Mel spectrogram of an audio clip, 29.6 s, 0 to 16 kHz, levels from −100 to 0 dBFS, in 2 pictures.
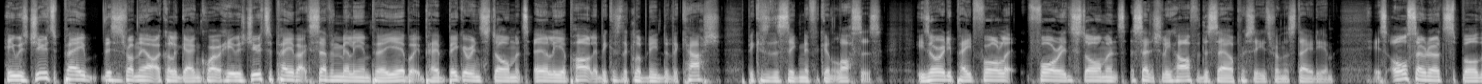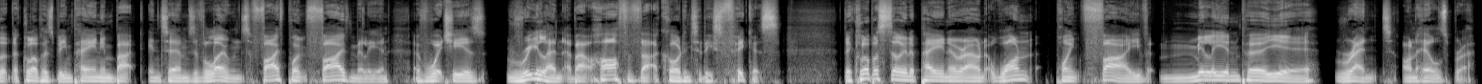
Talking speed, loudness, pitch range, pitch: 195 wpm, -20 LUFS, 100-125 Hz, 110 Hz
